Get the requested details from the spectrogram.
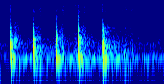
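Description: Five quick, sharp, evenly spaced knocks on a wooden door, followed by a short silence.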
